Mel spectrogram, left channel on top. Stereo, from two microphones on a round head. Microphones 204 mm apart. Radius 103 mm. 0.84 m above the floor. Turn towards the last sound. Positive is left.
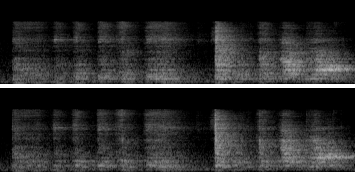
turn(degrees=-85)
